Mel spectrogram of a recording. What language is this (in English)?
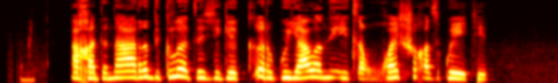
Abkhazian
